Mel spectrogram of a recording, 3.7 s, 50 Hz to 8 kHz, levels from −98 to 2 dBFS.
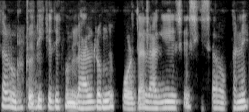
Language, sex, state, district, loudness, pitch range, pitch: Bengali, female, West Bengal, North 24 Parganas, -19 LUFS, 160-180 Hz, 165 Hz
